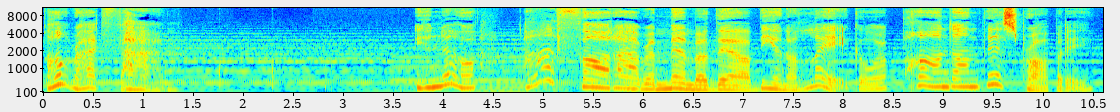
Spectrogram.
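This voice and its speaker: A woman acts out a weary, quietly bitter middle-aged wife in an audio drama. She speaks slowly and guardedly with wide swings in pitch, over soft music. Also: very animated. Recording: music under the dialogue.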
